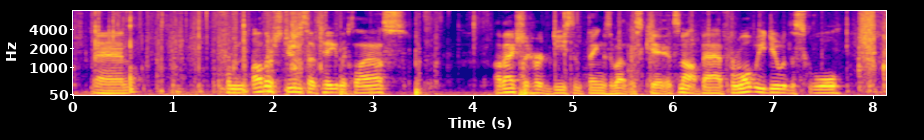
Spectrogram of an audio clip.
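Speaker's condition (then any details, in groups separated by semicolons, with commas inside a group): No condition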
